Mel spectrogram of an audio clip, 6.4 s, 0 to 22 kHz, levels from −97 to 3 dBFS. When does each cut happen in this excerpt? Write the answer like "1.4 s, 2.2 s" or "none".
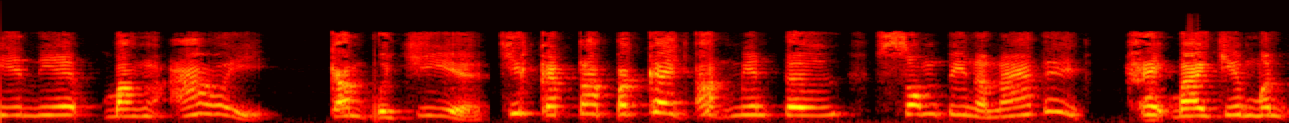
2.4 s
